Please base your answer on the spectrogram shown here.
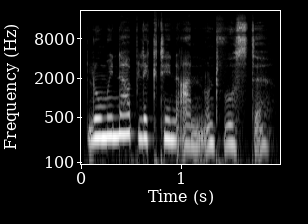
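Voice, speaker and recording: A woman narrating a fantasy story for children in an expressive storybook style. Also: on the high side, normal speed, creaky, no echo, studio quality.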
